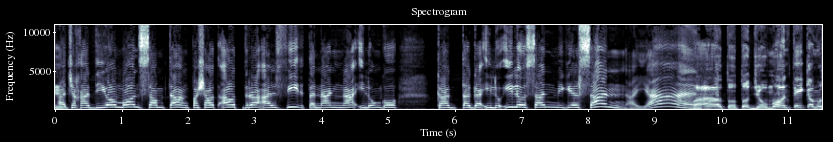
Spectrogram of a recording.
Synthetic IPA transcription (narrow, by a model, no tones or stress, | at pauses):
ʔɐt̪̚t͡ʃɐkad̪ɪomonsamt̪aŋpɐʃawt̪awt̪̚d̪ɾaʔalfit̪ɐnanŋaʔɪluŋɡo | kaɡ̚t̪ɐɡaʔɪloʔilosanmɪɡɛlsanɐ̰jawawt̪ut̪od̪omont̪ikɐmʊ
